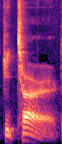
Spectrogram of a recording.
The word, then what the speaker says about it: guitar: で、 electric guitar、 electric guitar ってなる言う音になりますが、あと guitar のところは喉をグッグッグッグッグッグッグッグッグッグッって鳴らして、で、 guitar、 R ですね、 tar、 guitar というふうに音になります。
